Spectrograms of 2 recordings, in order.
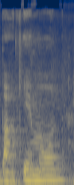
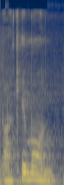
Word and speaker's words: Bakemon: using the term bakim mono it just called bakon and that's why it's pronounced bakon right and um yeah I hope I've convinced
